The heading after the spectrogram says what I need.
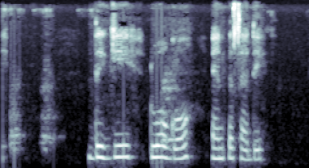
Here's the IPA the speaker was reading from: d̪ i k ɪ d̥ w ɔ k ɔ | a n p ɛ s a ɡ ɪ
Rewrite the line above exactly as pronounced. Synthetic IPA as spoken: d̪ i ɡ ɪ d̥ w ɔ ɡ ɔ | ɛ n p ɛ s a d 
